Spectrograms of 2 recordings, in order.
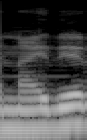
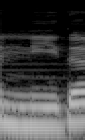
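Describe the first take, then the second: First: It ends with a full 'air' vowel sound. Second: The first vowel is 'ee', with a voiced 'th'. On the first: "नाइदेर नहीं पढ़ना है" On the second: "इसे नीदर नहीं पढ़ना है"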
